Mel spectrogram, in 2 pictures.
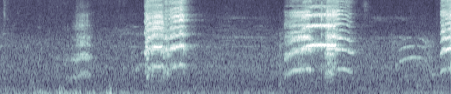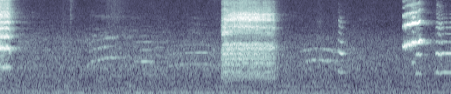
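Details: Rainbow lorikeets peek-a-boo in Lindfield: loud, grating screeches repeated about every one to two seconds, with softer chattering notes between and steady background noise.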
